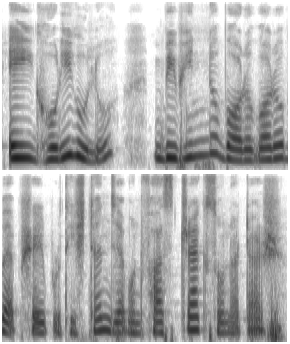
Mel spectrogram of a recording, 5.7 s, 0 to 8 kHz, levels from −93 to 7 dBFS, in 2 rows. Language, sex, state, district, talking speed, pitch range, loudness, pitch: Bengali, female, West Bengal, Darjeeling, 105 wpm, 190-230 Hz, -19 LUFS, 220 Hz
